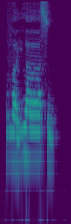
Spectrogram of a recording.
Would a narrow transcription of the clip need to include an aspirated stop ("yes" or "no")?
no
